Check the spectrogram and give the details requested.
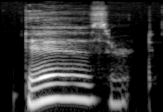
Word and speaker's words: desert: Desert, desert, desert.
